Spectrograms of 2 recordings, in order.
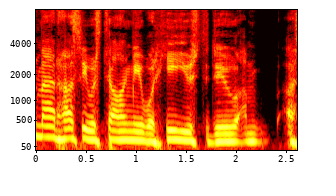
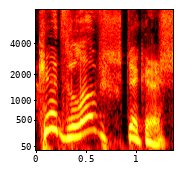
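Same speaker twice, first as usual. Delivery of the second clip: put-on slow, much higher old-timer voice; mock grandpa; 6 semitones higher, slower than usual. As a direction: play a doddering grandpa approving of stickers. Mocking grandpa gift-giving.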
